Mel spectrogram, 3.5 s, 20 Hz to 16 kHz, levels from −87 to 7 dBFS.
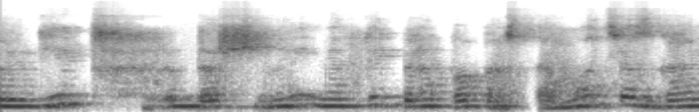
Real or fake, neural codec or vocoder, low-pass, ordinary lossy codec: real; none; 14.4 kHz; Opus, 16 kbps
